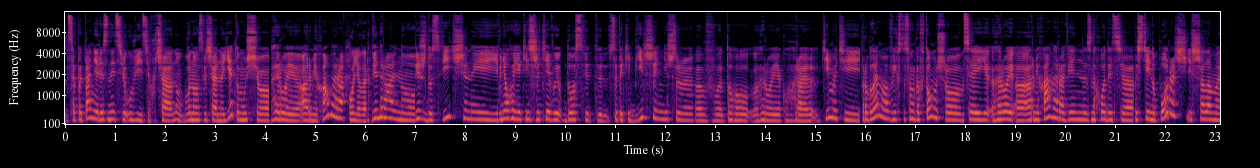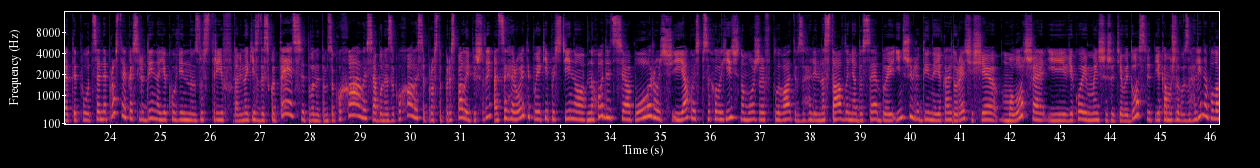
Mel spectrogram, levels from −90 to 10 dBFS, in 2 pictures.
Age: 20-39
